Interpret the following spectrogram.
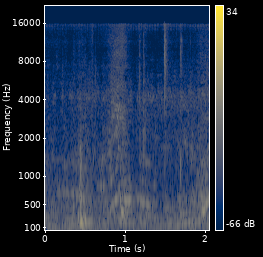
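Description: Small plastic bag rustling and crinkling as it is handled, with faint voices in the background.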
